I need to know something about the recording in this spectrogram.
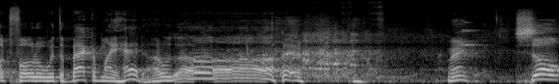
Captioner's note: audience laughing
